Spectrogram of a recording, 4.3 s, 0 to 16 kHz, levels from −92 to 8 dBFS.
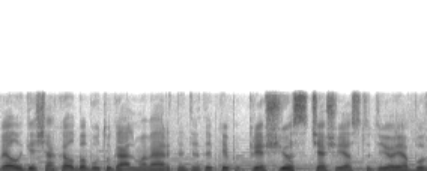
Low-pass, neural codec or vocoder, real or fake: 7.2 kHz; none; real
